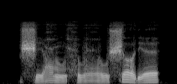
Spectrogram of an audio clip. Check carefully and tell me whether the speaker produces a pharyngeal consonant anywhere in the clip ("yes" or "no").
yes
